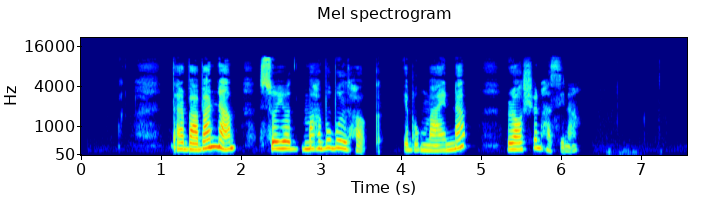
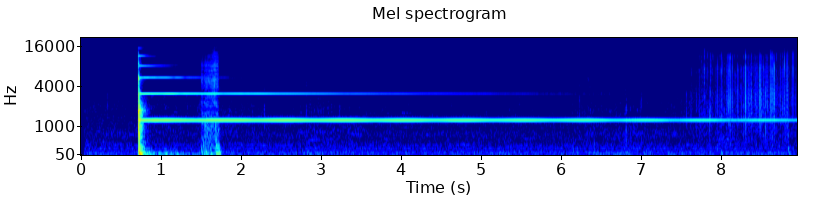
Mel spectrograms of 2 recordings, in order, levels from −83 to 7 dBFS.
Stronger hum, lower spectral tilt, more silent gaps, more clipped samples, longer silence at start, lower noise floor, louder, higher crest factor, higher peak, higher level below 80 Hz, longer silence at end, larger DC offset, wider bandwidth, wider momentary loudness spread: neither; first, -5 dB/octave vs -3.5 dB/octave; neither; neither; first, 1.15 s vs 0.25 s; first, -70 dBFS vs -66 dBFS; first, -21 LUFS vs -39 LUFS; second, 20 dB vs 34 dB; first, -4 dBFS vs -8 dBFS; second, -76 dBFS vs -50 dBFS; first, 1.4 s vs 0 s; neither; second, 11.5 kHz vs 16 kHz; first, 18 LU vs 14 LU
